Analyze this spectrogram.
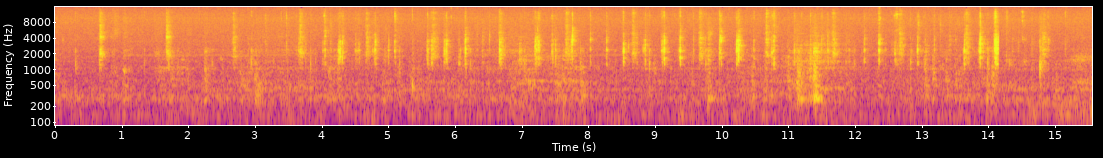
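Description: Kitten suckling from a nursing bottle's teat: faint, irregular wet clicks and smacks from its mouth, two or three a second.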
